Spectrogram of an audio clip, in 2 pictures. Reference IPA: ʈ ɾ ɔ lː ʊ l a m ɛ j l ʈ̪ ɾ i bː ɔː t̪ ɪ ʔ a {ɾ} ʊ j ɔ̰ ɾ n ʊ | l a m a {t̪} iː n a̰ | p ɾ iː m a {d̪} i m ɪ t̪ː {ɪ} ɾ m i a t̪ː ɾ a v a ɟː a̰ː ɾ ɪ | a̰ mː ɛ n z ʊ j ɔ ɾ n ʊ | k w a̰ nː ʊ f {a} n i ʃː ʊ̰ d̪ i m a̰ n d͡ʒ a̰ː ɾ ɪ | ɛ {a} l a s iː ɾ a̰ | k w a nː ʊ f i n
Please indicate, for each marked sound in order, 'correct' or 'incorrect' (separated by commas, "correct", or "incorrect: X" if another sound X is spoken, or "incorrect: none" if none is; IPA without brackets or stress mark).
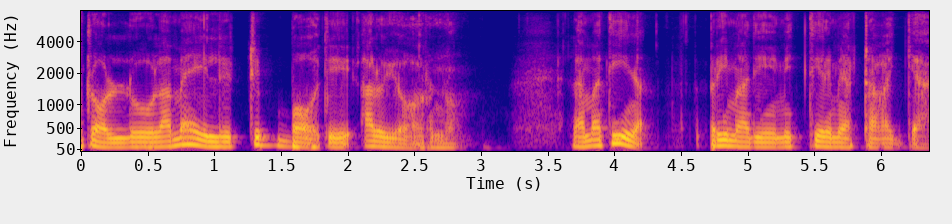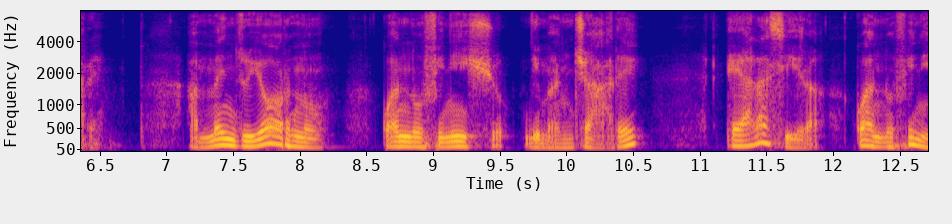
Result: incorrect: l, correct, correct, incorrect: i, incorrect: i, correct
